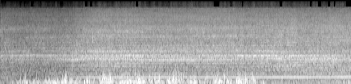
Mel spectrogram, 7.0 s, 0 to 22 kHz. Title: Loud whining sound 2003 Honda Accord 4cyl 120k miles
